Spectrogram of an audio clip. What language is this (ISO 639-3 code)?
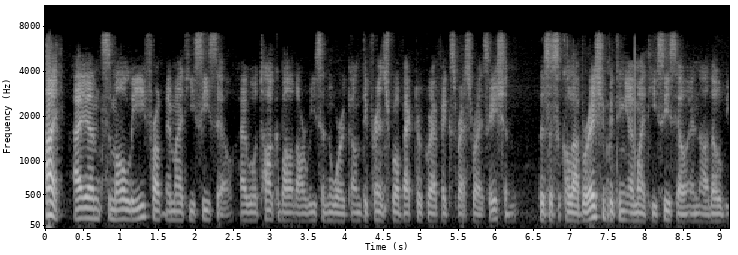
eng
